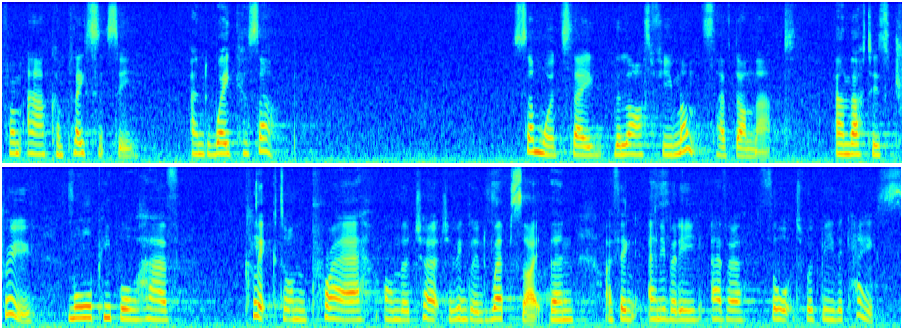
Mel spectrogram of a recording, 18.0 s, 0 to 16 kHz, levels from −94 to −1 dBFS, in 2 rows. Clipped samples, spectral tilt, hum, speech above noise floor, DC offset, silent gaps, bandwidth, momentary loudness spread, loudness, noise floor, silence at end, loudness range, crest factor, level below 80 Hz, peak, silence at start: under 0.1%; -4.5 dB/octave; none; 21 dB; under 0.1%; none; 16 kHz; 19 LU; -33 LUFS; -54 dBFS; 0 s; 6 LU; 20 dB; -60 dBFS; -14 dBFS; 0 s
